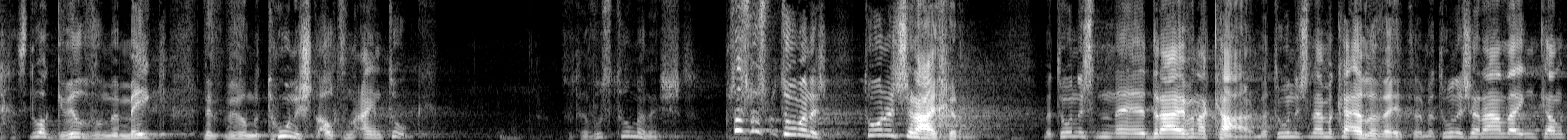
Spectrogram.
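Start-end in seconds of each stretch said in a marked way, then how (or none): 4.4-5.1 quiet, understated retold query; retold soft question. Retold dialogue, puzzled question. 5.4-7.2 high-pitched, indignant comeback; exasperated retort. Retold or imitated. Retold exasperated retort to question.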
